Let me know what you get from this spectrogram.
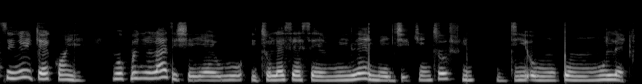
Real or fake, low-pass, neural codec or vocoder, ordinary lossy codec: fake; 7.2 kHz; codec, 16 kHz, 4 kbps, FreqCodec, larger model; none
